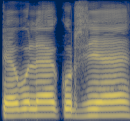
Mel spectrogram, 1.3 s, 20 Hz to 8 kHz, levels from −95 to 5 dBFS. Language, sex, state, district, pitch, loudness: Hindi, male, Bihar, Jahanabad, 165 Hz, -12 LUFS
